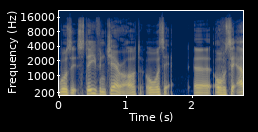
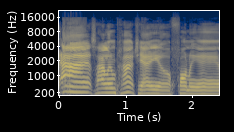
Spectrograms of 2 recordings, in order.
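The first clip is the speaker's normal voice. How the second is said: put-on Scouse accent, higher; 7 semitones higher than usual. Retelling what a man said when he tried to put his arm around you, imitating his Scouse accent. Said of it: "in his fucking Scouse accent".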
